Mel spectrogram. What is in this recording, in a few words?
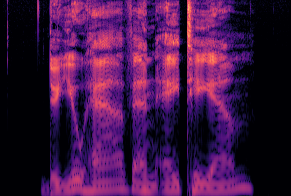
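do you have an ATM, male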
